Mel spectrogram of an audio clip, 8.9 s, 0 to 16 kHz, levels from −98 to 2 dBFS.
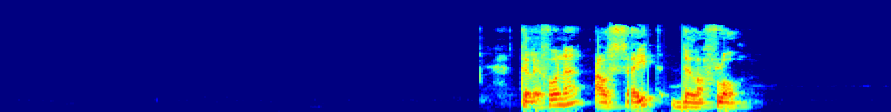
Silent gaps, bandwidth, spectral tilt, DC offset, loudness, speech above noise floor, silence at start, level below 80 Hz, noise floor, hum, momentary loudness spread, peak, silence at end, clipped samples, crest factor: none; 7.8 kHz; -4.5 dB/octave; under 0.1%; -17 LUFS; over 74 dB; 5.2 s; -56 dBFS; under -90 dBFS; 50 Hz at -55 dBFS; 5 LU; -2 dBFS; 1.55 s; under 0.1%; 20 dB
